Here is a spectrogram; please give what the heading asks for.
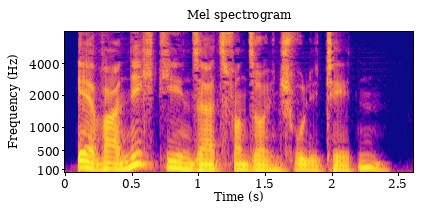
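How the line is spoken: Plain. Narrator (German): sagte ich

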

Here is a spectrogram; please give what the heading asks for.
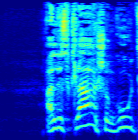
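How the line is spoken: Soothing voice. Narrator (German): sagte Frank mit beruhigender Stimme

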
